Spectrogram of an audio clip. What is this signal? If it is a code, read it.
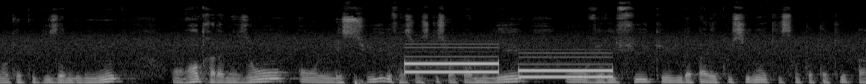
Aircraft SELCAL, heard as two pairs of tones. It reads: GM-BH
